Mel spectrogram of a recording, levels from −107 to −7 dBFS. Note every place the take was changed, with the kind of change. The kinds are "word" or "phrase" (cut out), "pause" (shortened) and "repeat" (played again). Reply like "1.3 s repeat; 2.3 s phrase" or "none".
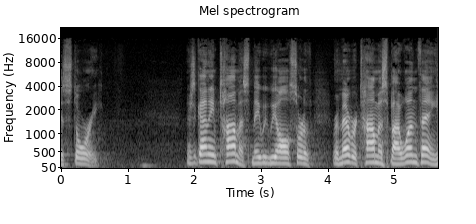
none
